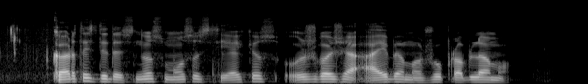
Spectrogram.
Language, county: Lithuanian, Šiauliai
